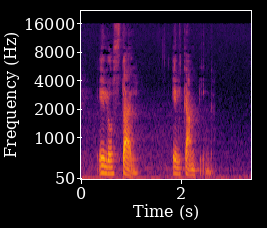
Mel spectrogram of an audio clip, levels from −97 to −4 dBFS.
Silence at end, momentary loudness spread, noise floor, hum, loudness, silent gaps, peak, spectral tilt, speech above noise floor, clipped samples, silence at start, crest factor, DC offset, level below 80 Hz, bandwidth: 0.6 s; 18 LU; -54 dBFS; none; -28 LUFS; none; -10 dBFS; -5 dB/octave; 26 dB; under 0.1%; 0 s; 22 dB; under 0.1%; -54 dBFS; 16.5 kHz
